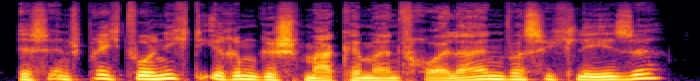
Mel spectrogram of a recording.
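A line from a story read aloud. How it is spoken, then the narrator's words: Soft-voiced question. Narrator (German): Herr Grünlich fragte mit weicher Stimme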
